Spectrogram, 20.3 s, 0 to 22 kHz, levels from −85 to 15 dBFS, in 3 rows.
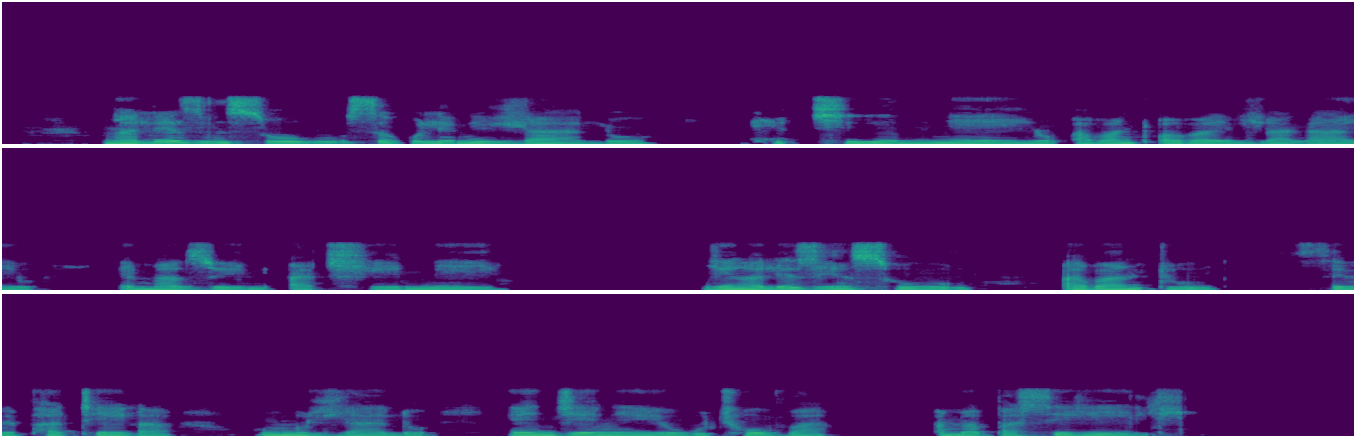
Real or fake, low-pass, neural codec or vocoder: fake; 7.2 kHz; codec, 16 kHz in and 24 kHz out, 2.2 kbps, FireRedTTS-2 codec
